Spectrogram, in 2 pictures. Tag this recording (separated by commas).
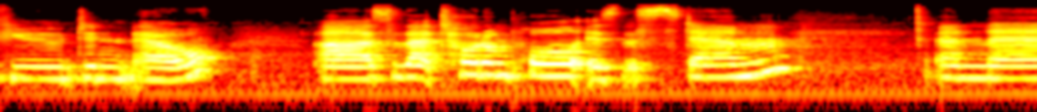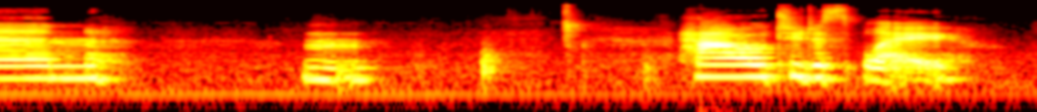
Speech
